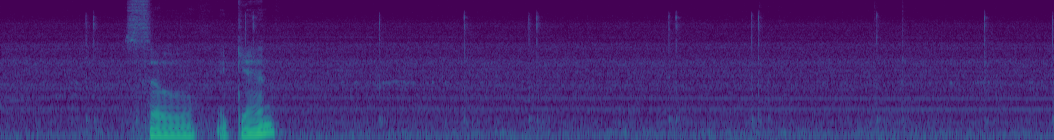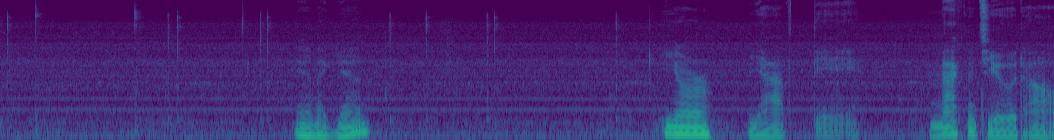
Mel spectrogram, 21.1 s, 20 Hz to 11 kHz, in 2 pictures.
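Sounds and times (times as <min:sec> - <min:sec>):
low electrical hum: 0:00.0 - 0:21.0
computer mouse clicks: 0:00.8 - 0:01.0, 0:04.6 - 0:05.5, 0:06.6 - 0:06.9, 0:07.5 - 0:07.7, 0:09.8 - 0:11.0, 0:11.8 - 0:13.3, 0:14.4 - 0:15.6.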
